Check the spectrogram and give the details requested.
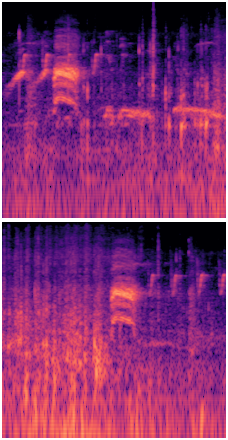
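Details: Crows fighting for food: two loud, harsh, nasal caws, each about a third of a second, about three seconds apart. Many short, high chirps from other small birds fill the gaps.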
